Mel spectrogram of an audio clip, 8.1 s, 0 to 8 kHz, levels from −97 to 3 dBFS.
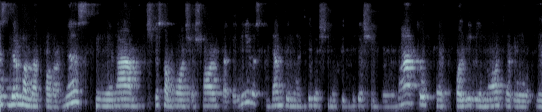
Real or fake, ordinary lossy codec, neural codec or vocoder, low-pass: real; Opus, 32 kbps; none; 7.2 kHz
